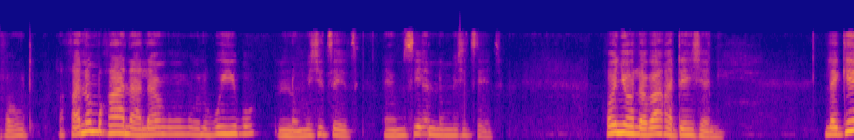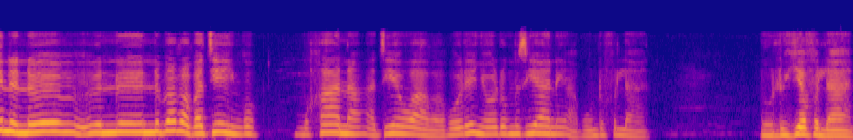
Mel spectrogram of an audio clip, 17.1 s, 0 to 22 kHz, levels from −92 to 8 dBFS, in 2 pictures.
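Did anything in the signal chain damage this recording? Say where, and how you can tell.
Yes. Repeated packet loss (robotic sound) hits the speech from 4.11 to 5.89 s, a network-stage fault. Over that stretch about a dozen short holes, none longer than 80 ms, are patched by stretching the last received sound forward, so about a fifth of the span is synthetic fill. That fill gives the choppy texture, with fragments of speech missing where the concealment ran out of real audio to extend.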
